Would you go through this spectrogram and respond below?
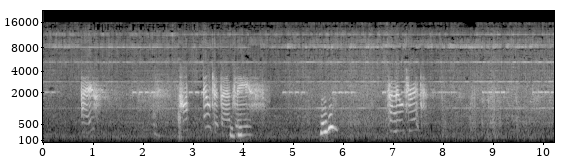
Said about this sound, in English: That's an alarm.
